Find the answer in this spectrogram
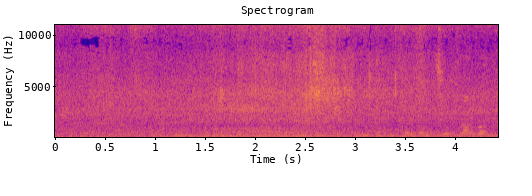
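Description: Steady low engine hum, as of a motor vehicle running, with faint voices in the background.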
